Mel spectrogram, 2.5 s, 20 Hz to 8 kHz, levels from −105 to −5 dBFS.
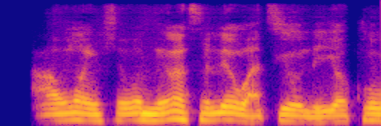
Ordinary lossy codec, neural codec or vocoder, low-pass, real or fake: none; codec, 44.1 kHz, 2.6 kbps, DAC; 7.2 kHz; fake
